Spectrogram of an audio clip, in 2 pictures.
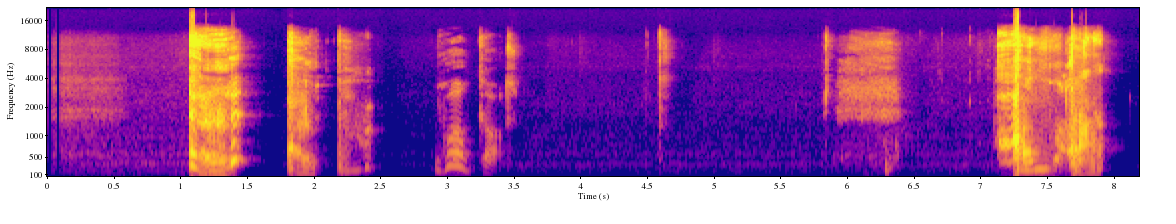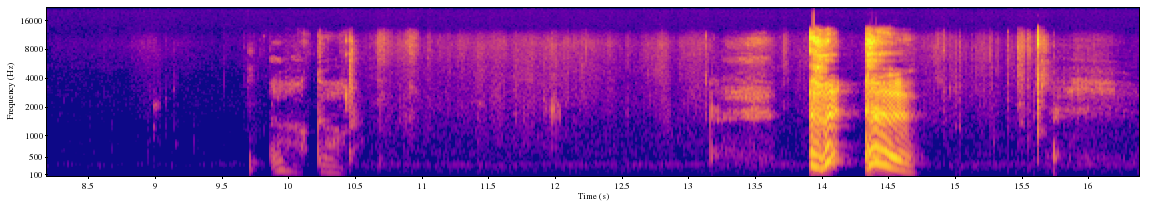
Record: {"three_cough_length": "16.4 s", "three_cough_amplitude": 32768, "three_cough_signal_mean_std_ratio": 0.24, "survey_phase": "beta (2021-08-13 to 2022-03-07)", "age": "45-64", "gender": "Female", "wearing_mask": "No", "symptom_cough_any": true, "symptom_runny_or_blocked_nose": true, "symptom_sore_throat": true, "symptom_abdominal_pain": true, "symptom_fatigue": true, "symptom_fever_high_temperature": true, "symptom_headache": true, "symptom_change_to_sense_of_smell_or_taste": true, "symptom_loss_of_taste": true, "symptom_onset": "2 days", "smoker_status": "Current smoker (1 to 10 cigarettes per day)", "respiratory_condition_asthma": false, "respiratory_condition_other": false, "recruitment_source": "Test and Trace", "submission_delay": "2 days", "covid_test_result": "Positive", "covid_test_method": "RT-qPCR", "covid_ct_value": 23.5, "covid_ct_gene": "N gene"}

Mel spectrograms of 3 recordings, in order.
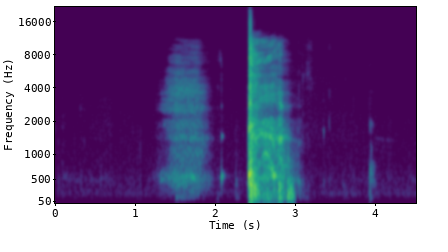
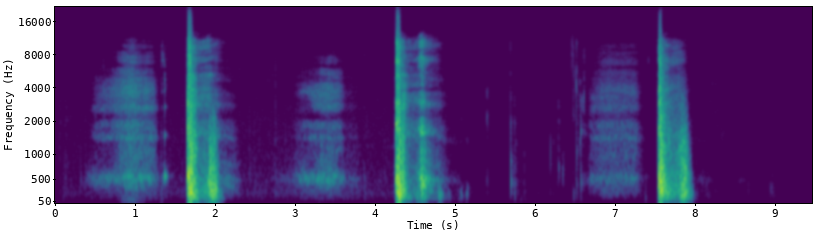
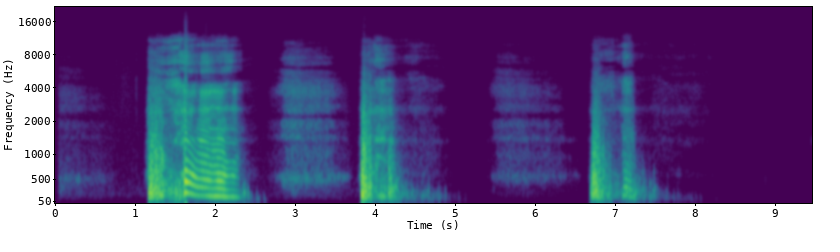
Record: {"cough_length": "4.5 s", "cough_amplitude": 32768, "cough_signal_mean_std_ratio": 0.21, "three_cough_length": "9.5 s", "three_cough_amplitude": 32768, "three_cough_signal_mean_std_ratio": 0.21, "exhalation_length": "9.5 s", "exhalation_amplitude": 32768, "exhalation_signal_mean_std_ratio": 0.31, "survey_phase": "beta (2021-08-13 to 2022-03-07)", "age": "45-64", "gender": "Male", "wearing_mask": "No", "symptom_cough_any": true, "symptom_runny_or_blocked_nose": true, "symptom_sore_throat": true, "symptom_fatigue": true, "symptom_headache": true, "smoker_status": "Ex-smoker", "respiratory_condition_asthma": false, "respiratory_condition_other": false, "recruitment_source": "Test and Trace", "submission_delay": "1 day", "covid_test_result": "Positive", "covid_test_method": "ePCR"}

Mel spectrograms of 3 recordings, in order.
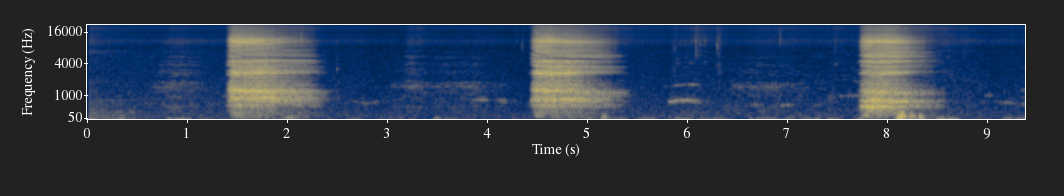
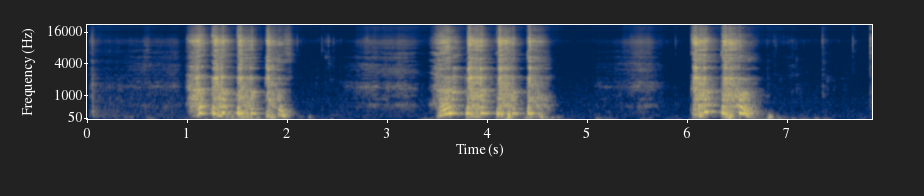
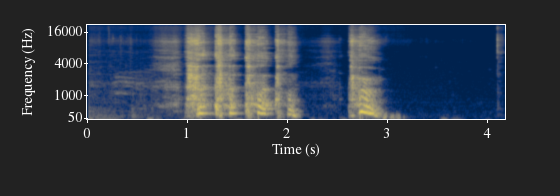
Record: {"exhalation_length": "9.4 s", "exhalation_amplitude": 32768, "exhalation_signal_mean_std_ratio": 0.38, "three_cough_length": "7.9 s", "three_cough_amplitude": 32768, "three_cough_signal_mean_std_ratio": 0.42, "cough_length": "4.2 s", "cough_amplitude": 32768, "cough_signal_mean_std_ratio": 0.43, "survey_phase": "alpha (2021-03-01 to 2021-08-12)", "age": "18-44", "gender": "Male", "wearing_mask": "No", "symptom_none": true, "symptom_onset": "8 days", "smoker_status": "Never smoked", "respiratory_condition_asthma": true, "respiratory_condition_other": false, "recruitment_source": "REACT", "submission_delay": "3 days", "covid_test_result": "Negative", "covid_test_method": "RT-qPCR"}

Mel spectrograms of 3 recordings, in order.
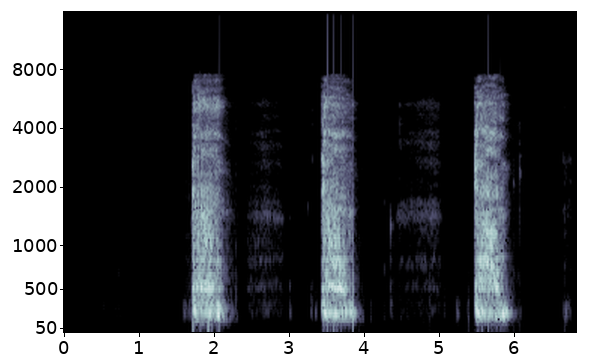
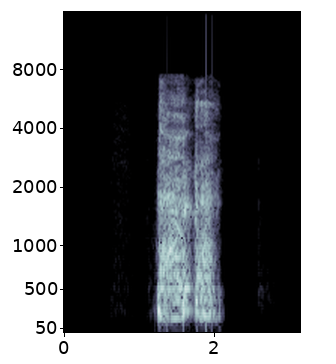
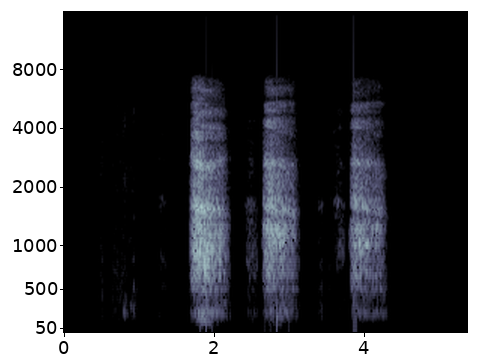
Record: {"three_cough_length": "6.8 s", "three_cough_amplitude": 29863, "three_cough_signal_mean_std_ratio": 0.36, "cough_length": "3.2 s", "cough_amplitude": 30482, "cough_signal_mean_std_ratio": 0.4, "exhalation_length": "5.4 s", "exhalation_amplitude": 14854, "exhalation_signal_mean_std_ratio": 0.35, "survey_phase": "beta (2021-08-13 to 2022-03-07)", "age": "65+", "gender": "Male", "wearing_mask": "No", "symptom_cough_any": true, "symptom_runny_or_blocked_nose": true, "symptom_sore_throat": true, "symptom_fatigue": true, "symptom_headache": true, "symptom_other": true, "smoker_status": "Never smoked", "respiratory_condition_asthma": false, "respiratory_condition_other": false, "recruitment_source": "Test and Trace", "submission_delay": "1 day", "covid_test_result": "Positive", "covid_test_method": "RT-qPCR", "covid_ct_value": 21.0, "covid_ct_gene": "ORF1ab gene", "covid_ct_mean": 22.0, "covid_viral_load": "60000 copies/ml", "covid_viral_load_category": "Low viral load (10K-1M copies/ml)"}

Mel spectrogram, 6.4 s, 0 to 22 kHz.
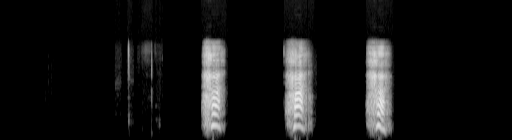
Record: {"exhalation_length": "6.4 s", "exhalation_amplitude": 27494, "exhalation_signal_mean_std_ratio": 0.21, "survey_phase": "beta (2021-08-13 to 2022-03-07)", "age": "45-64", "gender": "Female", "wearing_mask": "No", "symptom_none": true, "smoker_status": "Ex-smoker", "respiratory_condition_asthma": false, "respiratory_condition_other": false, "recruitment_source": "REACT", "submission_delay": "1 day", "covid_test_result": "Negative", "covid_test_method": "RT-qPCR", "influenza_a_test_result": "Negative", "influenza_b_test_result": "Negative"}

